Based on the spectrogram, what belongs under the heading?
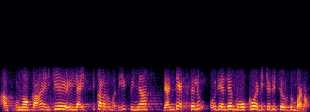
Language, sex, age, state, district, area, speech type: Malayalam, female, 30-45, Kerala, Kannur, rural, conversation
